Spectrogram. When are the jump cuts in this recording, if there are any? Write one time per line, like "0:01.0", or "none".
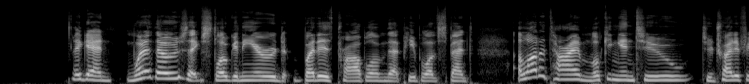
0:01.2
0:02.0
0:03.3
